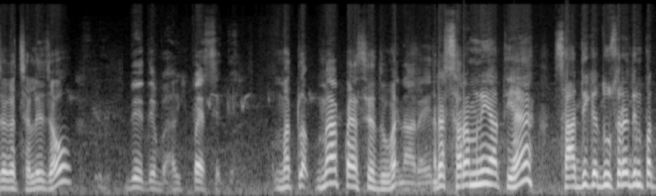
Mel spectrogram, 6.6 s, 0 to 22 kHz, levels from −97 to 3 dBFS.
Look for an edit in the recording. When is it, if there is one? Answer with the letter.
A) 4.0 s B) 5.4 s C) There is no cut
A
